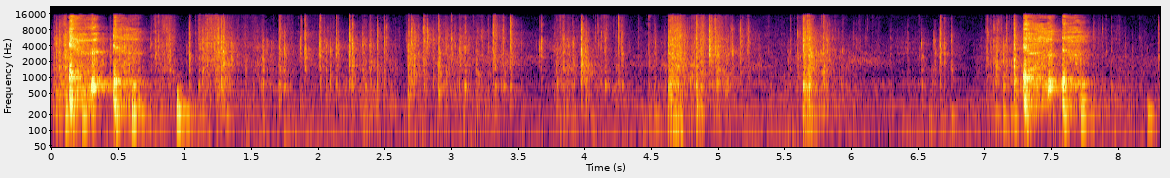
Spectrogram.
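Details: Child (the uploader's son) deliberately coughing about six short, breathy, put-on coughs onto turkey pepperoni while making a pizza, amid kitchen clatter.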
